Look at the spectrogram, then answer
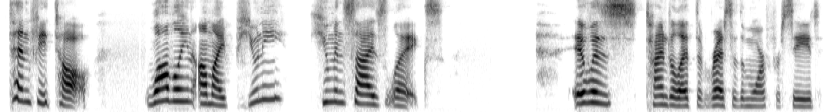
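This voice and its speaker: A woman's voice: high-pitched, sharp tone, dry recording. A woman reading a first-person story aloud expressively, drawing out words for dramatic emphasis. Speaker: amateur audiobook reader.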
